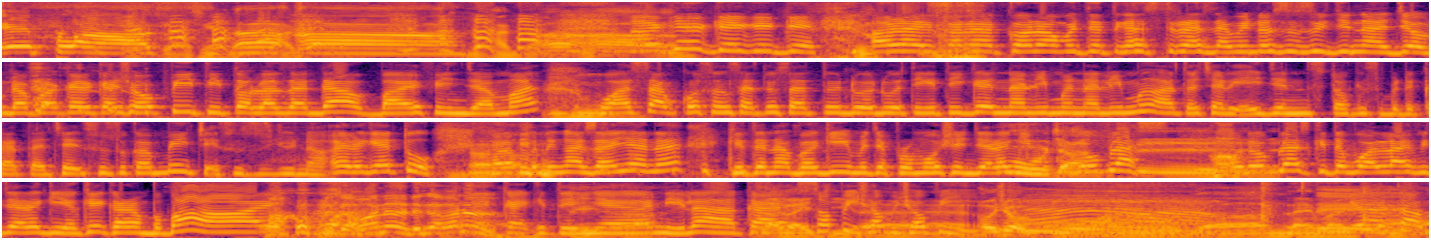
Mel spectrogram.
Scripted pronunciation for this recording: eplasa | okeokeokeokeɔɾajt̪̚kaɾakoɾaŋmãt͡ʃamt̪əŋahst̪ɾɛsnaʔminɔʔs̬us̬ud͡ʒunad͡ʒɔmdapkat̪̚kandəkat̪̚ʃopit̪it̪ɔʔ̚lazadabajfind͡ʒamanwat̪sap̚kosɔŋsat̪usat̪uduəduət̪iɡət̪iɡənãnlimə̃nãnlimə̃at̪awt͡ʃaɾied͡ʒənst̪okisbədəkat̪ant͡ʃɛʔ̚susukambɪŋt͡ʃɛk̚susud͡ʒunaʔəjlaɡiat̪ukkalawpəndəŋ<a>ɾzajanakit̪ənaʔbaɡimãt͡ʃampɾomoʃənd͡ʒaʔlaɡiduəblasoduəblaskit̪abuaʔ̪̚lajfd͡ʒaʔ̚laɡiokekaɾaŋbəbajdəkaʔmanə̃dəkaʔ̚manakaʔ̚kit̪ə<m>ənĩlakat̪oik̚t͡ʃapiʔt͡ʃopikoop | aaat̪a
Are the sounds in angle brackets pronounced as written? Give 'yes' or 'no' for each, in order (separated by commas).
yes, no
